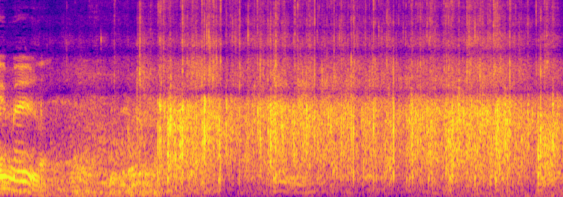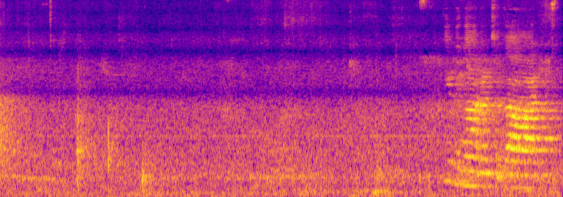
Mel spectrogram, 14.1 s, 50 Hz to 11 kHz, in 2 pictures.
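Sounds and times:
crowd applauding: 1.3 - 7.5.

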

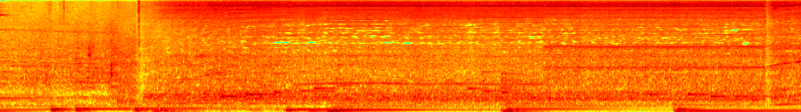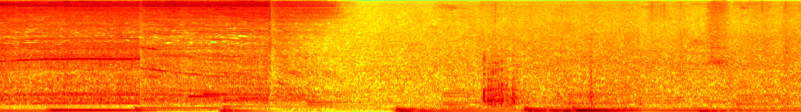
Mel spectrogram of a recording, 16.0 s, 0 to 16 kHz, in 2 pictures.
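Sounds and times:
background music with bass line: 0.0 - 10.8, 11.9 - 16.0
electric mixer whirring: 1.4 - 11.4.

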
